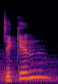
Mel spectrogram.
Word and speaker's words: Dickon: are they it's been they pronounce it like Dickens without the s dickin master dickin that sounds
